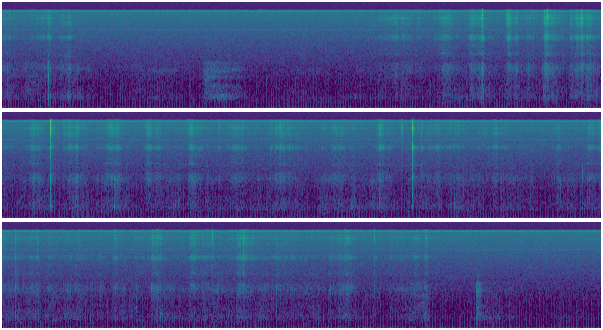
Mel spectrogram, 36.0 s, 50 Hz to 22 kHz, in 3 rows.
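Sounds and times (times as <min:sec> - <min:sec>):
rustling of brush and leaves: 0:00.0 - 0:01.6, 0:07.4 - 0:32.6.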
